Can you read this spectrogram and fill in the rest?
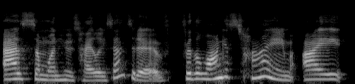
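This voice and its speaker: A woman's voice: a little high, expressive, normal speed, pushed and bright. A woman guest on a podcast, talking earnestly and reflectively in casual conversation. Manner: earnest, reflective, with bursts of laughter. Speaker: podcast guest, acting coach.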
